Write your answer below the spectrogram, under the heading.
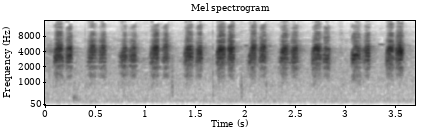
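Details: Long-tailed shrike in full, lively song, the kind used as a master for training songbirds: harsh, buzzy double notes repeated about three times a second in a steady chattering series, with no other clear sounds.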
